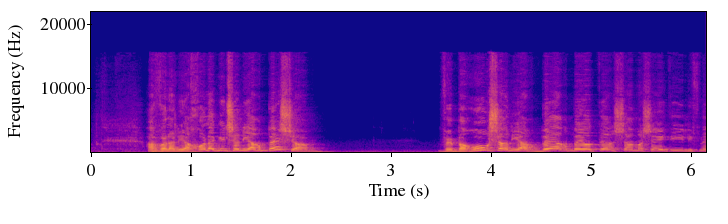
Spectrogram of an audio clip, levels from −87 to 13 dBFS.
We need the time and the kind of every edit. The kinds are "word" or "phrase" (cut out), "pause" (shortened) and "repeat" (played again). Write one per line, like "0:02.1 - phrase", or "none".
none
